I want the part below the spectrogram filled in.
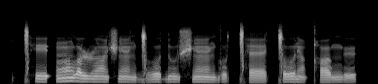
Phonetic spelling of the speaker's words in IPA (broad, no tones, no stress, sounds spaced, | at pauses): ǀʰ e ʔ õ lˠ ø ɭ ɑ̃ ʃ æ̃ ɡ͡ǀ o ɗ u ʃ æ̃ ɡ o ǀʰ æ ǀ o ɾ ẽ qʰ o ŋ ø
